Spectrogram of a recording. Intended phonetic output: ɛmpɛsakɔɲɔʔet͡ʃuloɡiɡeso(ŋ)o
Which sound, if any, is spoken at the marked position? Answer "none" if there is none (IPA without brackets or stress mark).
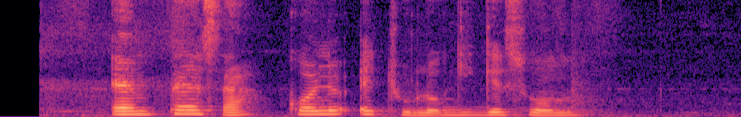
m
